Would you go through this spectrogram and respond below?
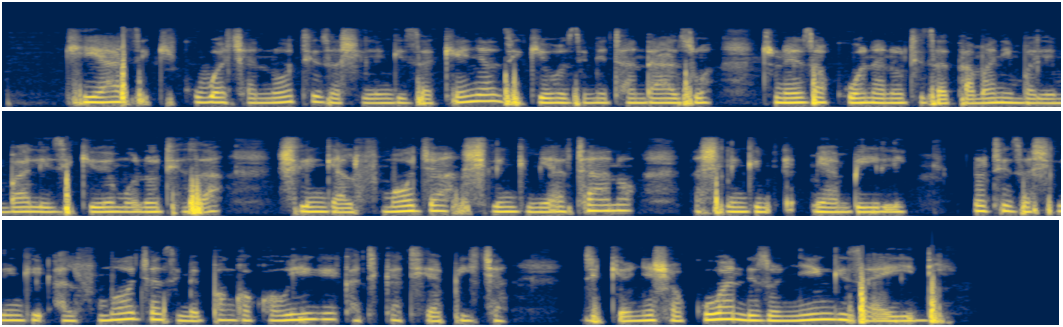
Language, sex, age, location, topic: Swahili, female, 18-24, Kisii, finance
